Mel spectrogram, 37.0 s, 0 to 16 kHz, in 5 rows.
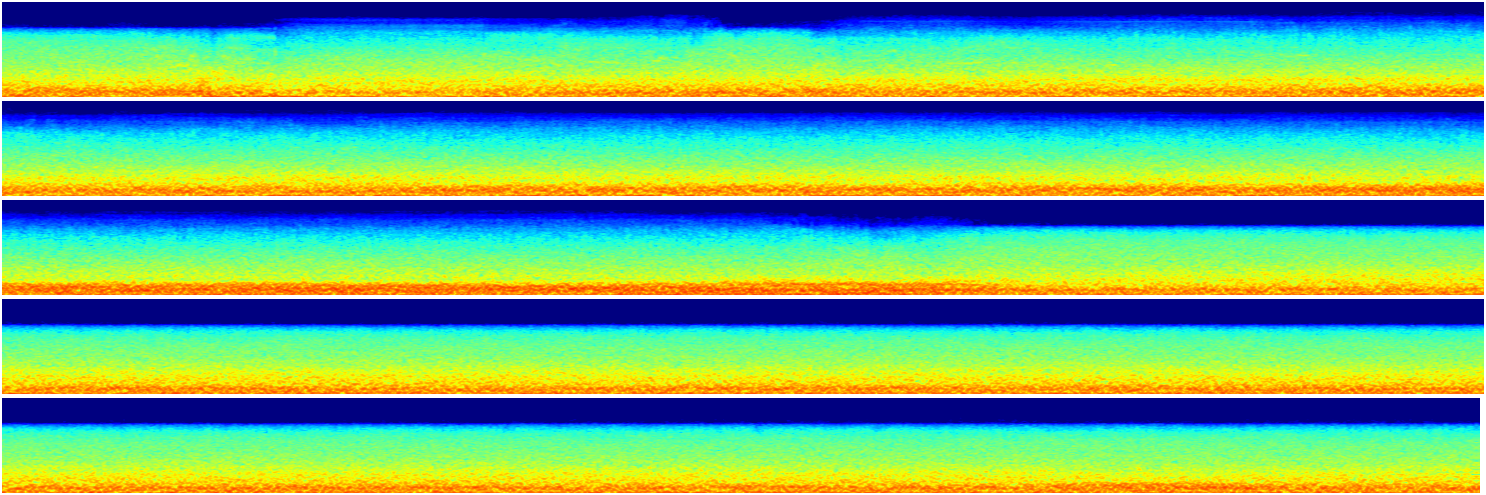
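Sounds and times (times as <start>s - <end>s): rushing wind noise: 0.0s - 37.0s.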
